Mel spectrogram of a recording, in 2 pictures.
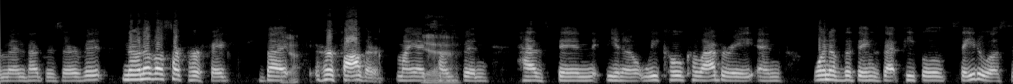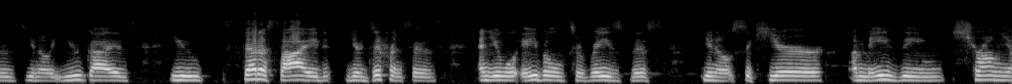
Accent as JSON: {"language": "English", "region": "New York", "country": "United States", "tie": "born or raised there", "said": "I am the daughter of Dominican immigrants. I was born and raised in New York."}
